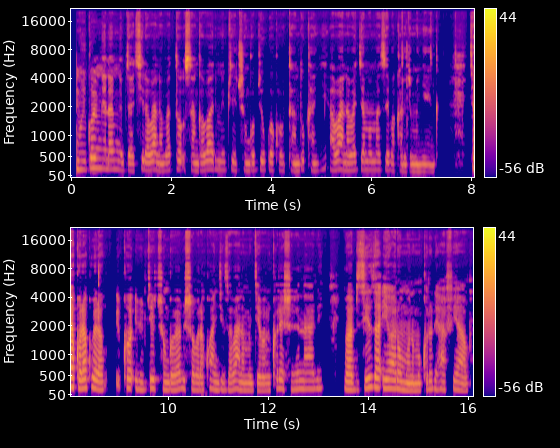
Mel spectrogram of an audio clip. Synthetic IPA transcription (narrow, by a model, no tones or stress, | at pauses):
muβiɡo̞βimŋe̞naβimŋebɟaːciɾaβaːnaβato̞usaːŋɡaβaɾimibɟiːt͡ʃuːŋɡo̞bjuːb̚ɡoːkʰoβutaːndukʰaɲe̞ʔaβaːnaβaɟamomaze̞βakaɾɟumuɲeːŋɡḁ | ɟaːko̞ɾeɾakuβe̞ːɾa | kʰo̞ʔiβibjiːt͡ʃuːŋɡoβiβaβiʃo̞βo̞ɾakwaːɲɟizaβaːnamuɟihe̞βaβikʰo̞ɾe̞ʃeʒe̞naːβi | βabɟiːzaʔijo̞haɾuːmuːnhumukuɾuɾiɦaːfijaːβo̞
